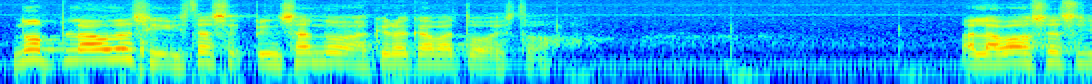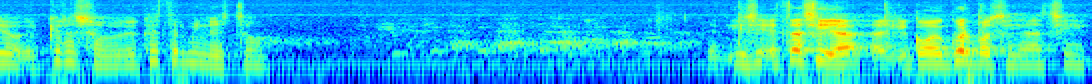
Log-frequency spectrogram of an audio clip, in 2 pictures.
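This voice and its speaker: A male pastor preaching a sermon dramatically, acting out quotes and swinging from loud outbursts to hushed asides, in a church. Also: high voice, fairly quick, pauses often, slight background noise.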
